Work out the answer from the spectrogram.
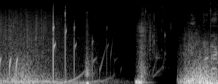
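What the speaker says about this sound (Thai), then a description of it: "ครับผมนี่เลยถ้ำเข้ามาครับก็จะเจอนี่เลยครับน้ำหยดเนาะ" Water drips and plops inside an icy cave in the Blox Fruits video game, a few close wet drops falling in quick succession with short silent gaps between them.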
